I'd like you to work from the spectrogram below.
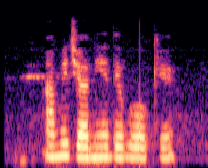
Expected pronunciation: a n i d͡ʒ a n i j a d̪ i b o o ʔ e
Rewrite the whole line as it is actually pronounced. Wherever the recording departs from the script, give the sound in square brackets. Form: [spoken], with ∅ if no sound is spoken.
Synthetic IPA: a [m] i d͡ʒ a n i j [e] d̪ [e] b o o [k] e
